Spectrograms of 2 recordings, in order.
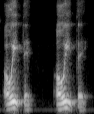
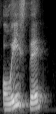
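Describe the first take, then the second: First: "oíste" as "oíte", the s dropped, rising at the end; Caribbean s-drop in "oíste"; Dominican oíste. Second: Said in the usual way. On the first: Shown as a demonstration. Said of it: "Van a decir". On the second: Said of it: "como del verbo oír".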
